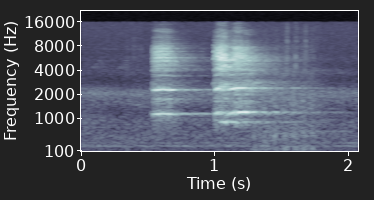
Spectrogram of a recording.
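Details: A green (Japanese) pheasant, or kiji, cries with two loud, harsh, strident notes about half a second apart, the second slightly longer, against a quiet background.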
